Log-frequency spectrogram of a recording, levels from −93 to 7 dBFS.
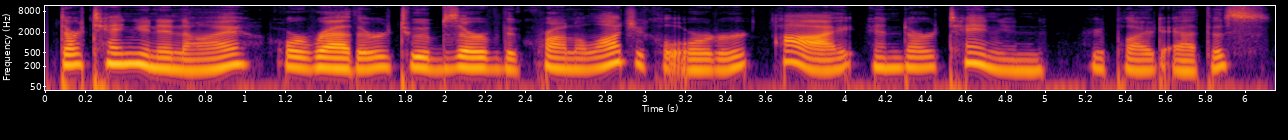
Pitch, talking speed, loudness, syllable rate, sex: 185 Hz, 145 wpm, -17 LUFS, 5.4 syllables/s, female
